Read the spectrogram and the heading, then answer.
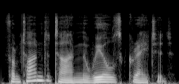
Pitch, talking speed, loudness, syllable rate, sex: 120 Hz, 235 wpm, -17 LUFS, 4.7 syllables/s, male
